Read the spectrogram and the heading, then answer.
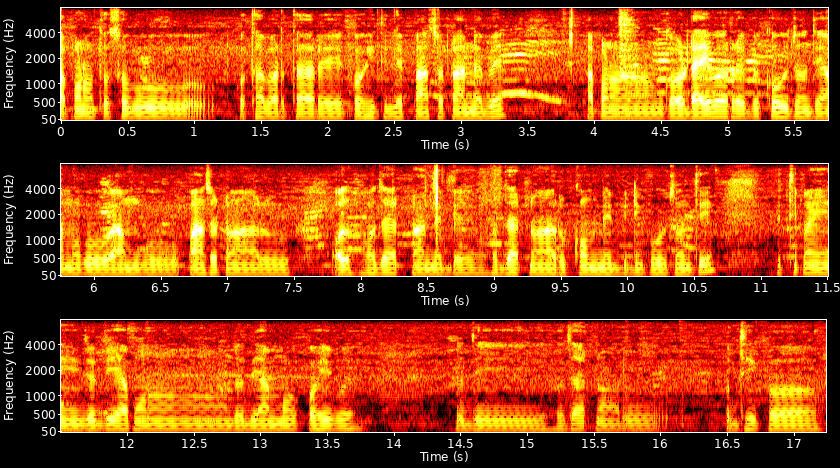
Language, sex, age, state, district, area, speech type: Odia, male, 18-30, Odisha, Malkangiri, urban, spontaneous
